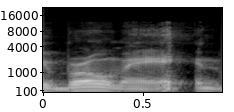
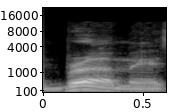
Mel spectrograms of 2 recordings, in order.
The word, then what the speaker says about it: Bruh Man: You say bro man, but it's bruh man.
